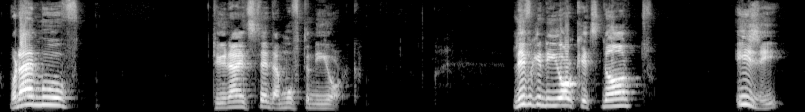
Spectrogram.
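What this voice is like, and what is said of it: Israeli accent. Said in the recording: “As you can see my accent, you can hear my accent, I'm Israeli.”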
